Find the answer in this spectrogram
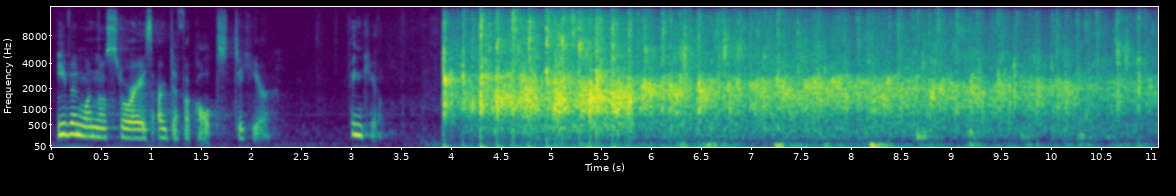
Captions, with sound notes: Even when those stories are difficult to hear. Thank you. [APPLAUSE]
